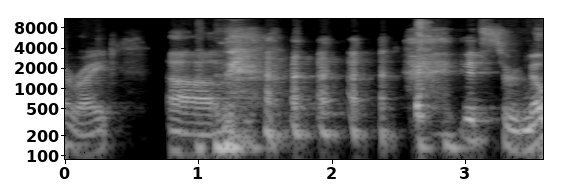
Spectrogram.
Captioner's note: laughs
